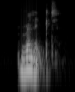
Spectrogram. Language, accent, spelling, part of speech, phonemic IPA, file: English, Southern England, relict, noun / adjective, /ˈɹɛlɪkt/, LL-Q1860 (eng)-relict.wav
